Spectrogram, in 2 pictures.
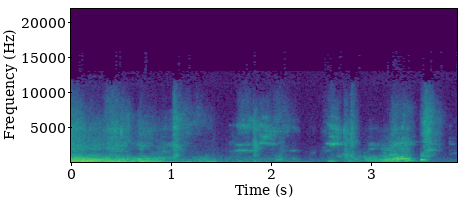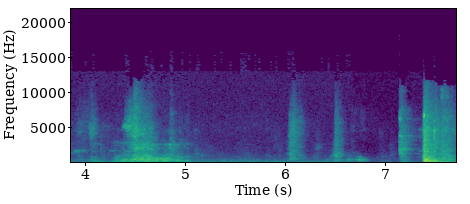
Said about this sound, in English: Now you're gonna have to close that door.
